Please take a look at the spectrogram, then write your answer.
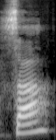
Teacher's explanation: सा जो बोला जाता है वह दंत से बोला जाता है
